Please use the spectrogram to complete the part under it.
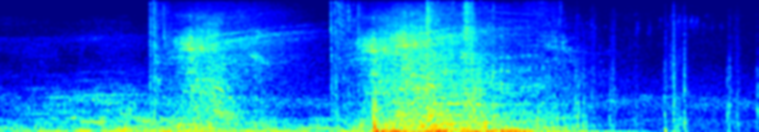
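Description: A hoverboard hums loudly and whooshes along.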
